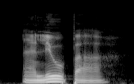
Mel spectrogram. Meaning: leopard (a large wild cat with a spotted coat, Panthera pardus)
- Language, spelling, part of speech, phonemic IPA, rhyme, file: French, léopard, noun, /le.ɔ.paʁ/, -aʁ, Fr-léopard.ogg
